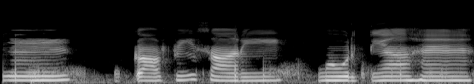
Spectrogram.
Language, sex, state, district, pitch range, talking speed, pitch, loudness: Hindi, female, Punjab, Fazilka, 180-190 Hz, 50 wpm, 185 Hz, -15 LUFS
